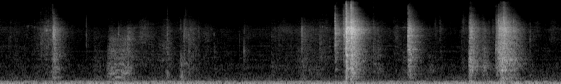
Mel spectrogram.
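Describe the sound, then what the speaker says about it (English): Paper cut to 4 inches on a Cricut paper trimmer, a series of soft clicks and brief scraping slides with a sharper swipe in the middle, quiet and close with no speech. "Just going to place it in my Cricut trimmer and trim that off."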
